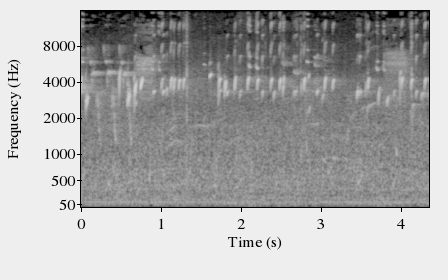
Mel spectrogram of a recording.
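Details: Several goldfinches singing at once, a busy stream of sharp, high tinkling chirps repeated several times a second, with occasional thin buzzy notes layered over the twittering.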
